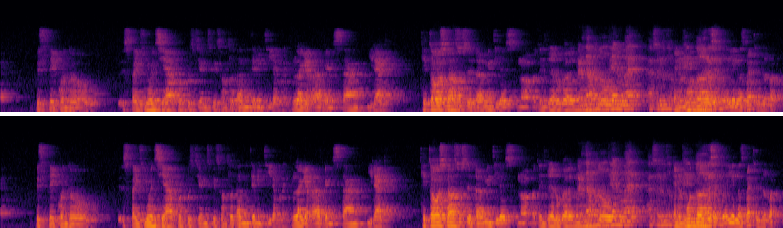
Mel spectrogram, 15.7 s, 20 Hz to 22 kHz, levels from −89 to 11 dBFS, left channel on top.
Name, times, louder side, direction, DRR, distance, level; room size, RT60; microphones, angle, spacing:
voice 1, 0.7-1.8 2.4-7.7 8.5-12.3 13.5-15.5, right 4 dB, 70° right, 1 dB, 0.3 m, -23 dB
voice 2, 11.5-14.5, equal, 30° right, -6 dB, 1.3 m, -26 dB
5.0 x 2.6 x 2.8 m, 1.0 s
head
